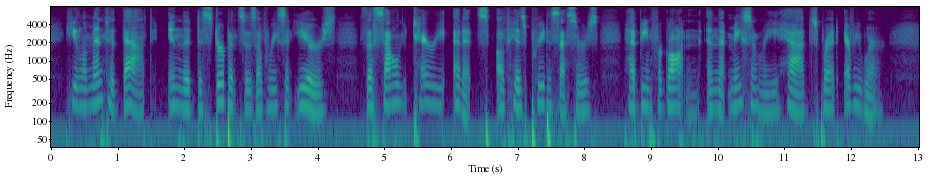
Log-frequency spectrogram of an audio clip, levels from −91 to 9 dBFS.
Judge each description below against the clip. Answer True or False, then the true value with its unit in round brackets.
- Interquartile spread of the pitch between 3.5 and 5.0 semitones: False (2.9 semitones)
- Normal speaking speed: False (115 wpm)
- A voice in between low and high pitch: True (170 Hz)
